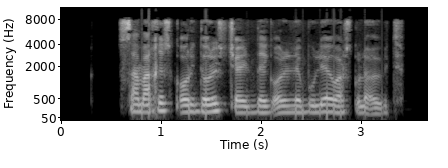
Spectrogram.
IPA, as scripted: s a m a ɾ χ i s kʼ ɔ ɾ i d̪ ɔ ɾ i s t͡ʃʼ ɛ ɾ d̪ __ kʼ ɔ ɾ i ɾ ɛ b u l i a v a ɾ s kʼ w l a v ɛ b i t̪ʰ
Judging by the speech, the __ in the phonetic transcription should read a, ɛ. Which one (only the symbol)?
ɛ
